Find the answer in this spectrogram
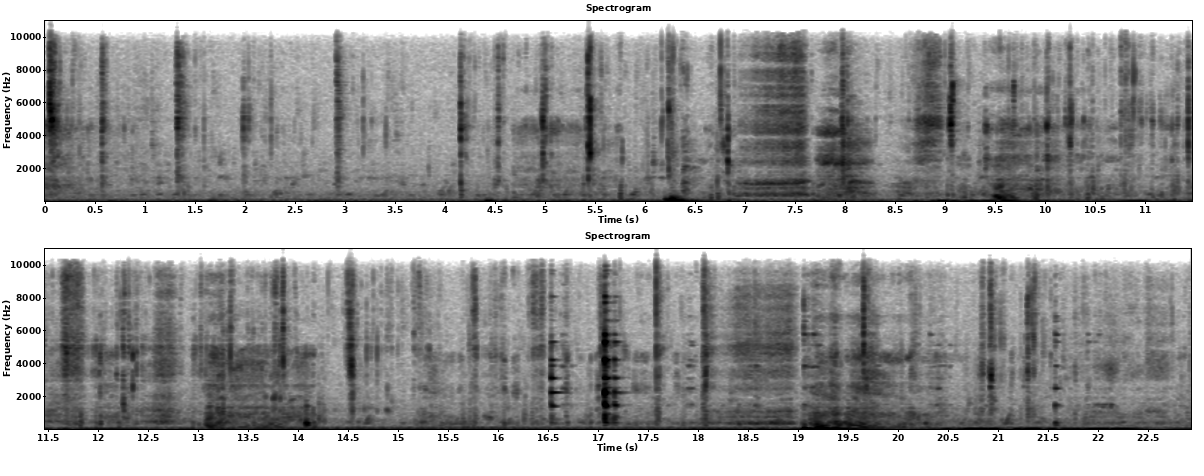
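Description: A man chewing and slurping noodles close to the microphone, with many short wet mouth clicks and a few louder slurps, the loudest about nineteen seconds in.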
